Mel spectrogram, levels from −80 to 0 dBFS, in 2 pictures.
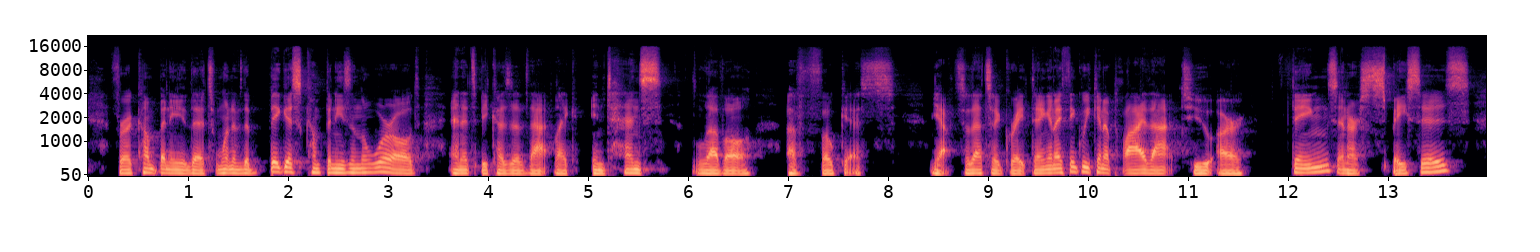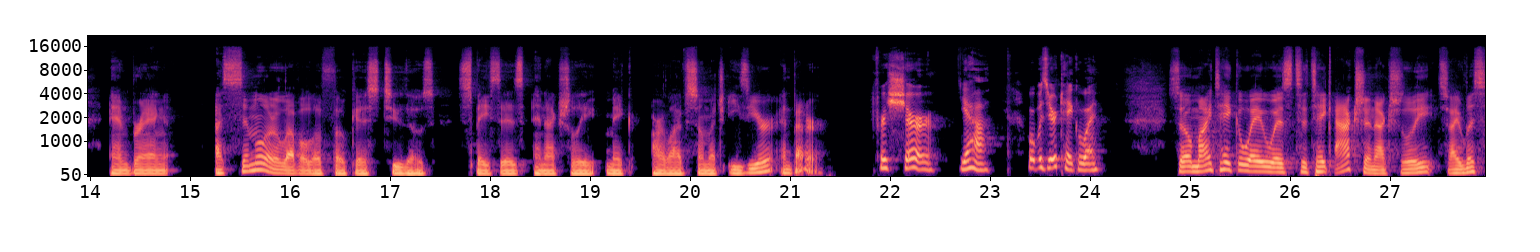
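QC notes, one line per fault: No fault to note in this speech clip.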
